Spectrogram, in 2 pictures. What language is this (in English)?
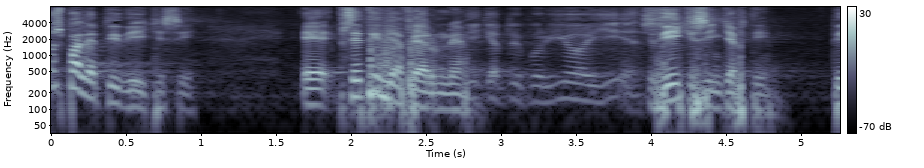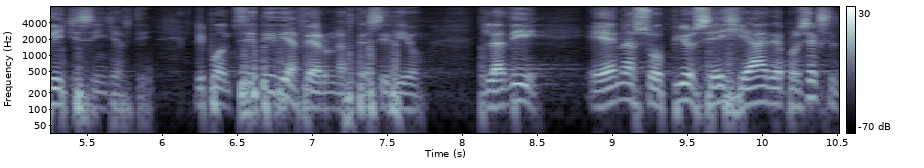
Greek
